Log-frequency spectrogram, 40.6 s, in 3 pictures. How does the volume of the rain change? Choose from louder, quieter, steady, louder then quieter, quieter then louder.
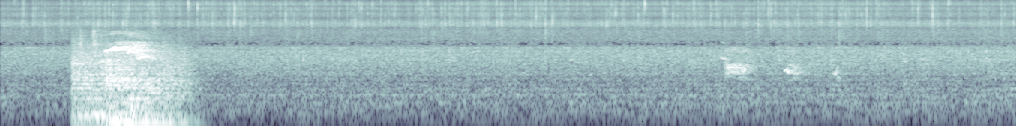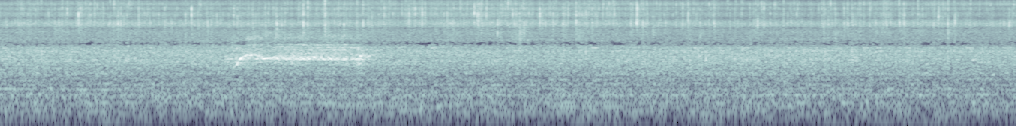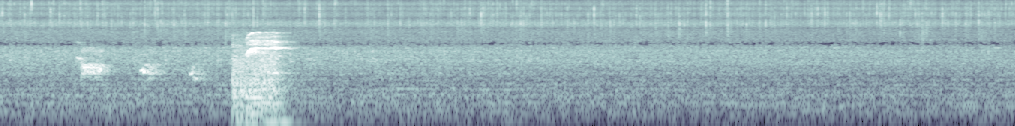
steady.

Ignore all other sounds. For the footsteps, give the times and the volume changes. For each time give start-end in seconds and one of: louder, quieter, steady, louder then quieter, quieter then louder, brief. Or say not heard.
not heard.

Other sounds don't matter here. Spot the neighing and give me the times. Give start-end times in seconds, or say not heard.
0.9-2.6, 16.5-18.6, 30.1-30.9.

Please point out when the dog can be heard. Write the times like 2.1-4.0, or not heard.
9.6-11.2, 28.1-29.9.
